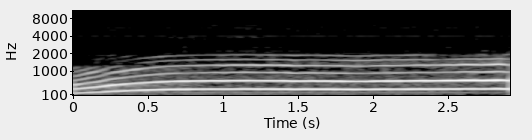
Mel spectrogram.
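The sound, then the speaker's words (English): A tornado warning siren winds up from a lower pitch into a loud, steady, rich wailing tone that holds unbroken for several seconds, with no voices. “It would turn green and gray and the clouds are boiling and all of a sudden they have to alert everybody so they hit the things and you all of a sudden start hearing it.”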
